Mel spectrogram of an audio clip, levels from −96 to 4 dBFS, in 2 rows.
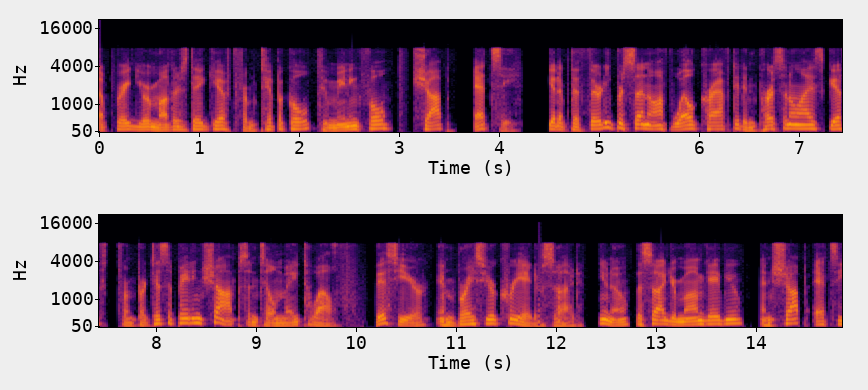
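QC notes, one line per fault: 0.11–0.17 s, 1.37–1.43 s, 7.52–7.64 s: sound dropped by the voice detector. Brief gaps of 60–120 ms fall to flat noise, likely because the detector misread the sound as background.
2.99–3.14 s, 4.22–4.49 s, 9.89–10.19 s: comfort noise in place of the background. Room tone becomes steady featureless hiss, about 7 dB up, about 14 dB down before "up to", then about 6 dB up.
3.12–3.14 s: onset clipped by the voice detector. After "typical to meaningful" the next sound starts abruptly, its first 20 ms replaced by filler noise, likely because the detector reopened late.
11.81–11.83 s: repeated buffer. A roughly 5 ms slice plays four extra times as a short buzz with hard joins, consistent with a small playback buffer starved of new audio.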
